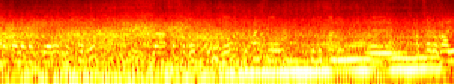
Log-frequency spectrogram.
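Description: Road traffic noise: cars running past with a steady rush, and in the second half an engine hum that steps up in pitch.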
